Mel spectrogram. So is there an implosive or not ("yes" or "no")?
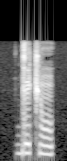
no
